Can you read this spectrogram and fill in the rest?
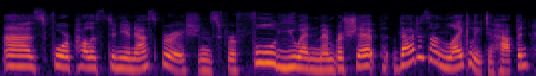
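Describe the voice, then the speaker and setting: A woman news correspondent delivering formal, measured broadcast reports. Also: a little high, lively intonation, darkish tone, no echo.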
